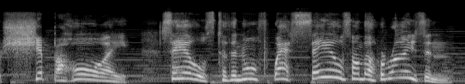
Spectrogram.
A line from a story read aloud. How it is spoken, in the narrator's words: She yells out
